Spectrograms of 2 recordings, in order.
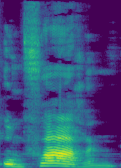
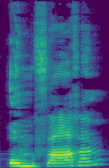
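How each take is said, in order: First: Umfahren with FAHR stressed, slow and loud. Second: Umfahren with UM stressed. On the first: Teacher contrasts the two verbs, FAHR stressed. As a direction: lean on the second syllable FAHR. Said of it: "entonar a segunda sílaba do verbo". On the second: Teacher contrasts the two verbs, UM stressed. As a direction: lean on UM in umfahren. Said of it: "entonar a sílaba, a primeira sílaba". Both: Shown as a demonstration.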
